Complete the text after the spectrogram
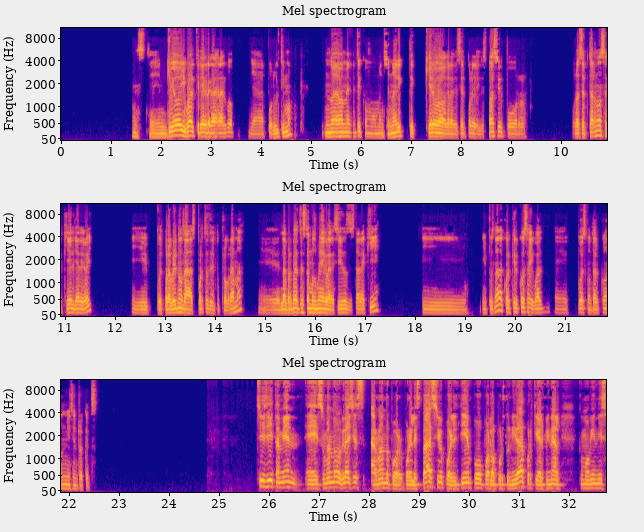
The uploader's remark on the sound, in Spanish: Charlamos via zoom con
